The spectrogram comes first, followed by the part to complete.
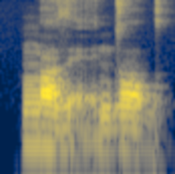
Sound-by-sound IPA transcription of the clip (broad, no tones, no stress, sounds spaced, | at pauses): ŋ ɒ ð ɛ̰ n d ɔ ɡ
